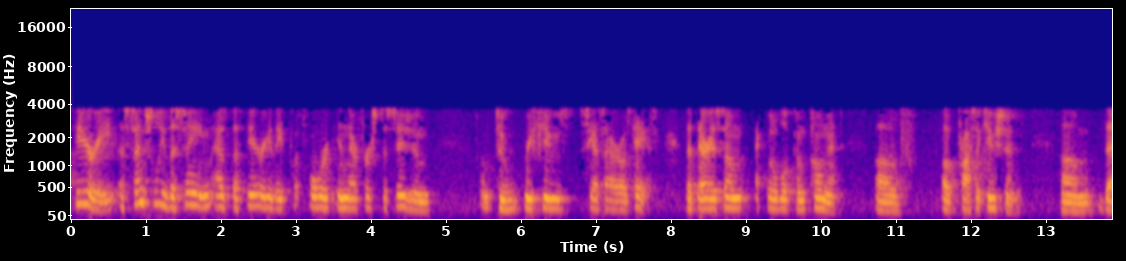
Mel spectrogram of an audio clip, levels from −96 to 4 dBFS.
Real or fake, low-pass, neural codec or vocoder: real; 3.6 kHz; none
